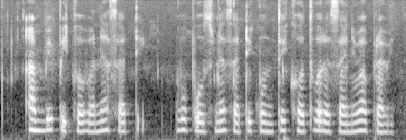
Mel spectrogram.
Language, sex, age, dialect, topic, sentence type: Marathi, female, 31-35, Northern Konkan, agriculture, question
